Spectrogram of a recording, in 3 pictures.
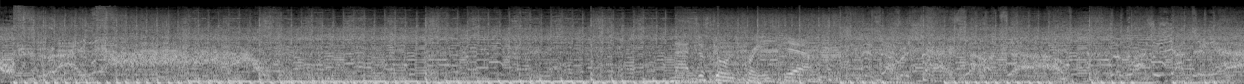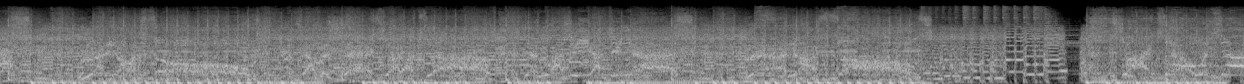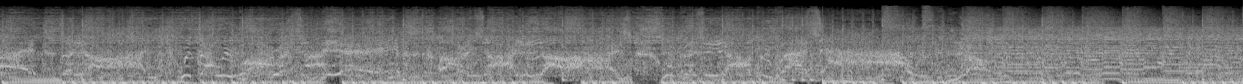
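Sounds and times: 
metalcore song recording playing: 0:00.0 - 0:37.3
speech: 0:07.0 - 0:08.4.

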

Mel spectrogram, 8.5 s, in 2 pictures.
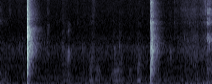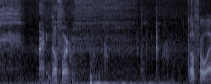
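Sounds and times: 
hand clap for audio sync: 0:00.5 - 0:00.8, 0:03.0 - 0:03.2
speech: 0:05.3 - 0:05.9, 0:08.0 - 0:08.4.

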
